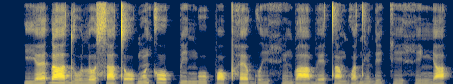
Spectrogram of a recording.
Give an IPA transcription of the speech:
jɛ˨˦ ɗaː˦duː˨ lʊ˦˨sa˨ toː˨ɡʷĩ˦koː˦ k͡pi˦ŋuː˦ pɔ˦pʰɛ˦ɡʷiː˨ hĩ˨baː˦˨beː˨tã˨ ɡʷa˦dĩ˨ɗi˨kiː˦ hi˦ɲa˦

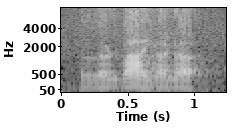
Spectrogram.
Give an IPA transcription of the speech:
lːɵːɳbaːjɐː ɳɐ

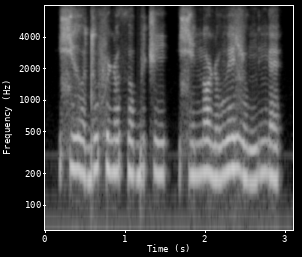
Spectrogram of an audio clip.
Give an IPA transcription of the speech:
ɕɪ˧ɣʊ˨ du˦fɪ˧ɳʊ˦ θo˧bɪ˦t͡ʃi˧ | ɕi˨ nɔ˦˨ɳʊ˧ βe˦ɮu˨ ŋɪ˦ŋɛ˧

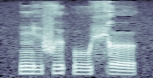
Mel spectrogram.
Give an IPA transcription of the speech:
ɲifɨ ʔu çɵ

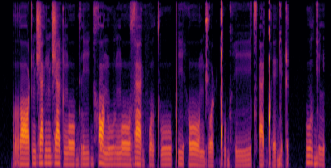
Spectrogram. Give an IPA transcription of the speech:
rɒːʈnd͡ʒæɡ nd͡ʒæʈŋoːɡriːɡ xɒnuːlŋoː zæɡfoltʼuː pʼi hoːnd͡ʒoːʈǃʼuɡ hiːt͡sʼæ ǃʼeɡiʈ | ulɡil

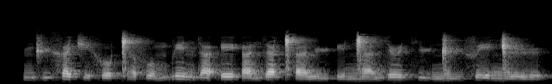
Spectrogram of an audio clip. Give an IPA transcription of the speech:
nd͡ʒy˩xɐ˥˧t͡ʃɪ˩ xo˩ɡ͡ǁɐ˩fo˩ mbe˥˧ndɐ˧˩ʔe˥˧ ʔɐ˧˩nzɐ˥˧ǁʰɐ˩ly˩ ʔɪ˩ŋ͡ǁɐ˨˩˦ nzø˥˧t͡sy˧˩ŋ͡ǁy˨˩˦fe˥˧ ŋ͡ǁø˧˩

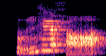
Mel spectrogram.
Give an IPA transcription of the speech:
ṵ˧nzʉ˥ ħɑ̰˩˧

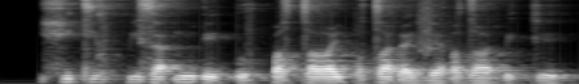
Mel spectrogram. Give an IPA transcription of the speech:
xi tʲɔvk͡pi zaʔiŋɗei̯ k͡pʊvk͡pɔz tˤuwiba tˤoɗɛi̯ vɛɗʊ dˤei̯k͡pe kɪ

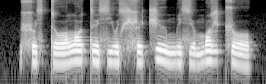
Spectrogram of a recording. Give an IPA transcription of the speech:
ʂusʲto lˠotɨsʲ jusʲʂɨt͡ʃɨ misʲomɔz ʈ͡ʂo

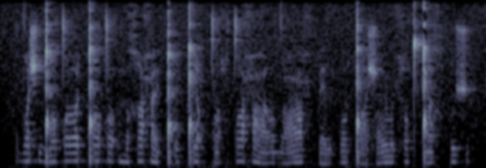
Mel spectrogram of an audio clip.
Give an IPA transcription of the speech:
dˤɛ˥ʃŋ͡ǃɔ˧˥tˤwu˥ ǃʌ˥ tˤɛ˥ʔɦʊ˧ χɑ˥ħɜ˩ǃʰʊ˧˥ ǃi˧˥ʔtˤɑ˩ħtˤæ˥ħ ʕæ˩˧dˤə˩ʕɒ˧˥ħ pɛ˩wpɔ˧˥ǃɑ˩ʃ ʕu˧ħə˥tˤ ŋ͡ǃɜ˧χhu˥ʃ

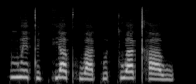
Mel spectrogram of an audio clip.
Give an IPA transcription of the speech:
lwe˥˧t̪ĩ˨k̚hja˦ pʰwa˨˩ku˨t̚swa˥˧ kʰa˨˩w

